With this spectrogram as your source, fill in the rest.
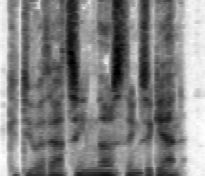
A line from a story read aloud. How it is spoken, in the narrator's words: she muttered in disgust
